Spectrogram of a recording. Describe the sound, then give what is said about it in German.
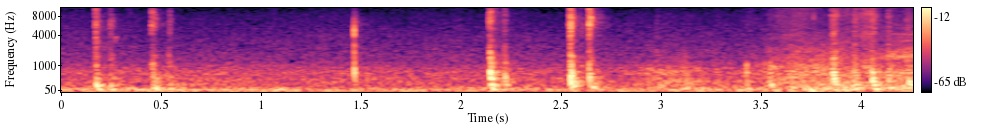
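Faint typing on a laptop keyboard: a few sparse, sharp key clicks at irregular intervals, with no talk. “Ja, Leute, ich bin echt gerade so inkompetent, bei meinem Laptop zu schreiben.”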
